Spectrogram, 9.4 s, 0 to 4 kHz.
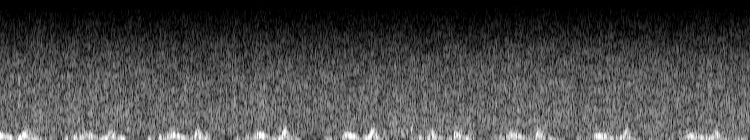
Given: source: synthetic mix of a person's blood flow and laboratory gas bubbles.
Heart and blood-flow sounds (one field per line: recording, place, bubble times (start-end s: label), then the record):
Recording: Doppler ultrasound of blood flow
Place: precordium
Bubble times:
4.87-5.20 s: bubbles
5.31-5.49 s: bubbles
From the record:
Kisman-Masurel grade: 211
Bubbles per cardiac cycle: several, 3 to 8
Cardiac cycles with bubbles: 1 to 10%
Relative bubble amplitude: barely perceptible (0.100 to 0.250)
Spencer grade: 1 (occasional bubble signal discernible with the cardiac motion signal, with majority of cardiac periods free of bubbles)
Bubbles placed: only in the low amplitude regions of the cardiac cycle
